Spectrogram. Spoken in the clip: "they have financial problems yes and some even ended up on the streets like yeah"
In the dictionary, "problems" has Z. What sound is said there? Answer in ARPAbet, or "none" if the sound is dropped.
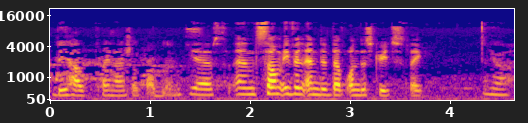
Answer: S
